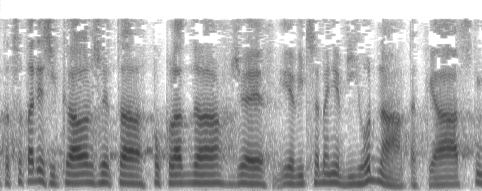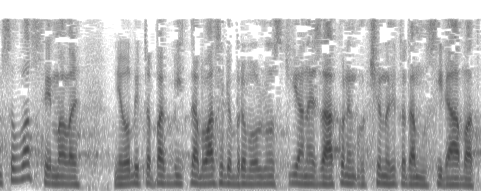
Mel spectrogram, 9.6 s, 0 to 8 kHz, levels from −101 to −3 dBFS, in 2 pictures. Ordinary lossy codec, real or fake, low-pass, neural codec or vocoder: MP3, 24 kbps; fake; 7.2 kHz; autoencoder, 48 kHz, 32 numbers a frame, DAC-VAE, trained on Japanese speech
